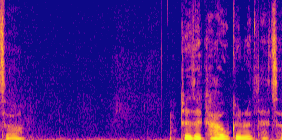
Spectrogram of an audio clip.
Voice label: "cawg", Welsh

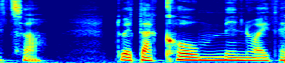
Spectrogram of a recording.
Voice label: "cwm", Welsh

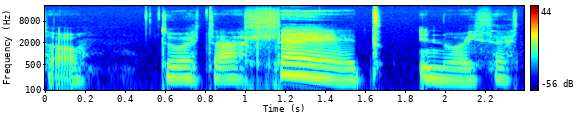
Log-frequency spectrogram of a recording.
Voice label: "lled", Welsh

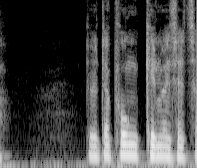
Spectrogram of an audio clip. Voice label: "pwnc", Welsh

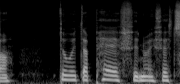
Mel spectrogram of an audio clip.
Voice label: "peth", Welsh

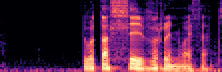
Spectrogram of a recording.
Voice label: "llyfr" Welsh

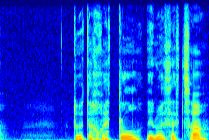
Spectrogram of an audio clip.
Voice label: "chwedl", Welsh

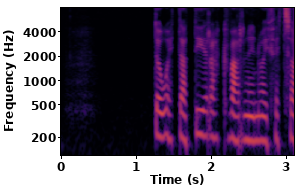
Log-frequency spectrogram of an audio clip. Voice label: "diragfarn", Welsh

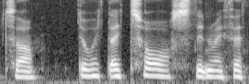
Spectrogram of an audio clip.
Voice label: "tost", Welsh

